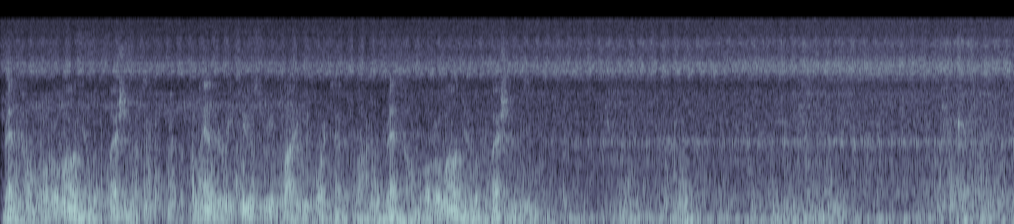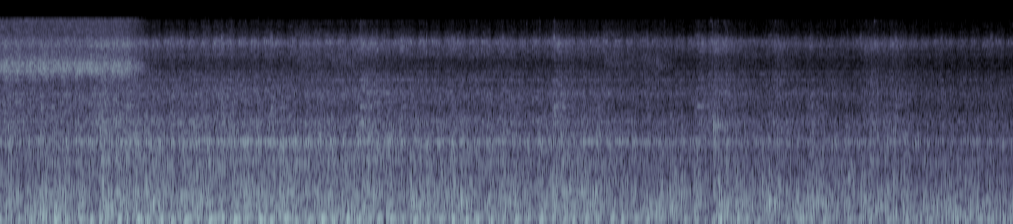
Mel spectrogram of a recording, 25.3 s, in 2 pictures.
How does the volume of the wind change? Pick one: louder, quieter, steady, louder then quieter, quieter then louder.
quieter.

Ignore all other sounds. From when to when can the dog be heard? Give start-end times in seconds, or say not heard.
not heard.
